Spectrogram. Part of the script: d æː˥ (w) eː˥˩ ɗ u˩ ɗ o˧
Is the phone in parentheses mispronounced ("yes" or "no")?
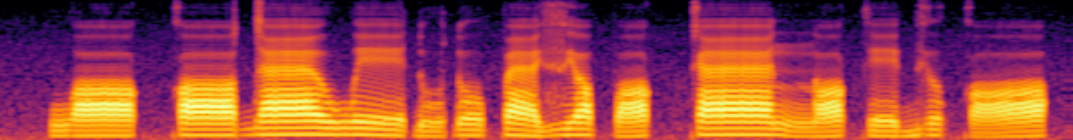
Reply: no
